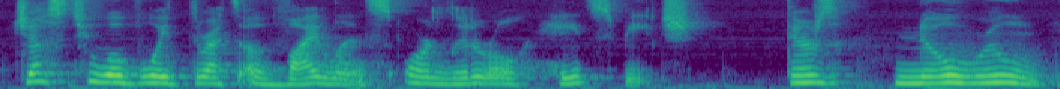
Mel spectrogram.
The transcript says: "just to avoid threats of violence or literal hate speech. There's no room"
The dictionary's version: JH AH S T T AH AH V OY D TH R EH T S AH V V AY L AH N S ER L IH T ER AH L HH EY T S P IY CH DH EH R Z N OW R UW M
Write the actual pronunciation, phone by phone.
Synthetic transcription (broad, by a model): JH AH S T T AH AH V OY D TH R EH T S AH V V AY L AH N S ER L IH T ER L HH EY T S P IY CH DH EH R Z N OW R UW M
